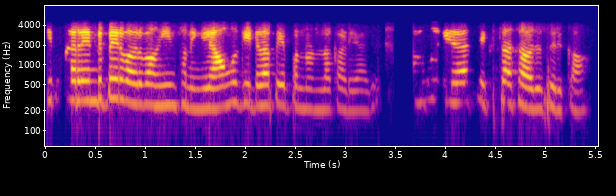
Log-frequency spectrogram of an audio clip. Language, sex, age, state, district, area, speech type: Tamil, female, 18-30, Tamil Nadu, Ranipet, urban, conversation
